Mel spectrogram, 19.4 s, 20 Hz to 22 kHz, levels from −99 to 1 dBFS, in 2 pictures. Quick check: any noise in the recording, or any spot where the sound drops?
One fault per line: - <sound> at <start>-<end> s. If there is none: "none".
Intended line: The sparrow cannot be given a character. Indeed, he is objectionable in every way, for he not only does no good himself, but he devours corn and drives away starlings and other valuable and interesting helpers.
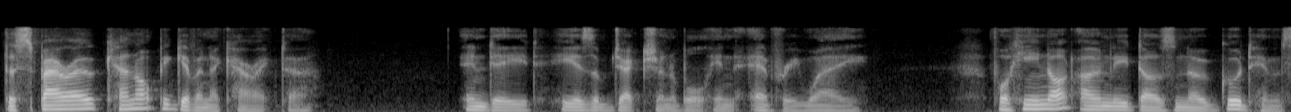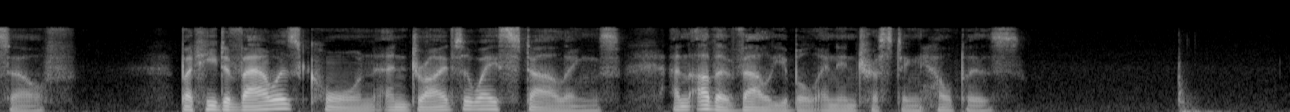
- thud at 18.5-19.1 s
